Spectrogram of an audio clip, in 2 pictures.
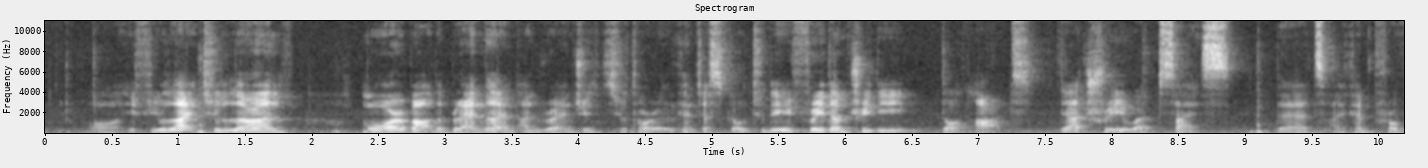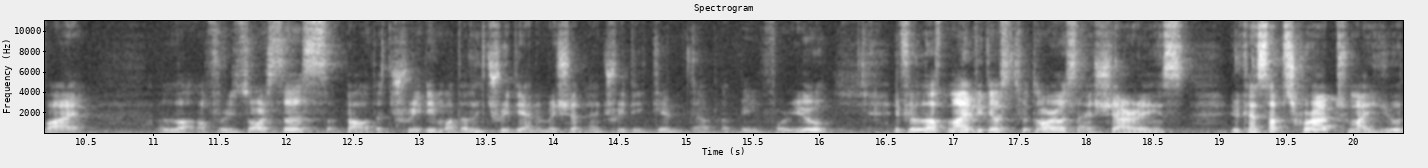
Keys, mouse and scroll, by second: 10.0-18.2 drag, 18.3 click, 19.1 click.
